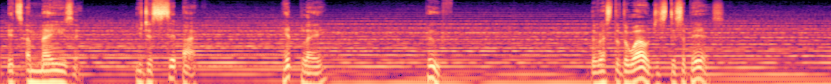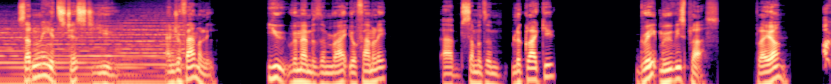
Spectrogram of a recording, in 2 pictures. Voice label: commercial reel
